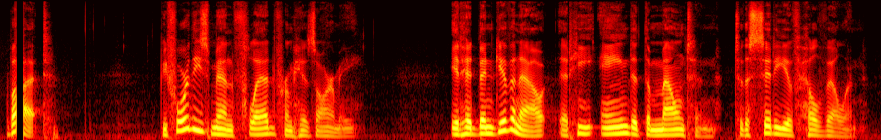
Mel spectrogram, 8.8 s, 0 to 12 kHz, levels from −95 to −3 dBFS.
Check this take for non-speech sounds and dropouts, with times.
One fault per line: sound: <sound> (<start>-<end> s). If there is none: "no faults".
sound: dropout (0.2-0.2 s)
